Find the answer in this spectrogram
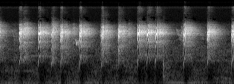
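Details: Flycatcher singing energetically, producing a rapid, almost continuous run of loud, scratchy chirps, several per second, with a soft low hum underneath.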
